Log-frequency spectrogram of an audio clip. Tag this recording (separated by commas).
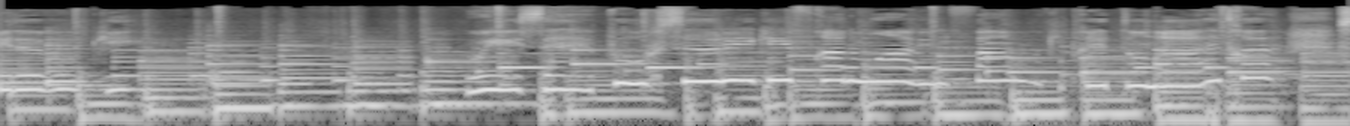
Music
